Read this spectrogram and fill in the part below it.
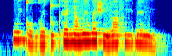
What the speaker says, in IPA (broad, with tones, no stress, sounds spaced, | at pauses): w i˦ ɡ oː˨ ɡʷ eː˨ t u˨ pʰ ɛ˦ ɲ ã˦ v e˦ w ɛ˦ ʃ ĩ˨ v a˦ f iː˦ ɓ eː˦ ŋ i˨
